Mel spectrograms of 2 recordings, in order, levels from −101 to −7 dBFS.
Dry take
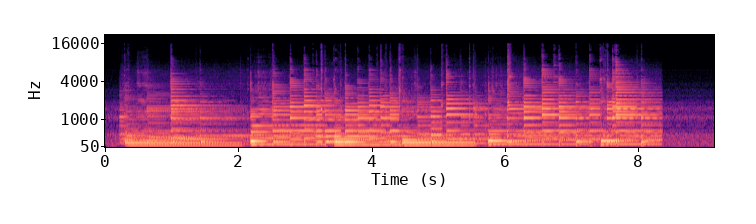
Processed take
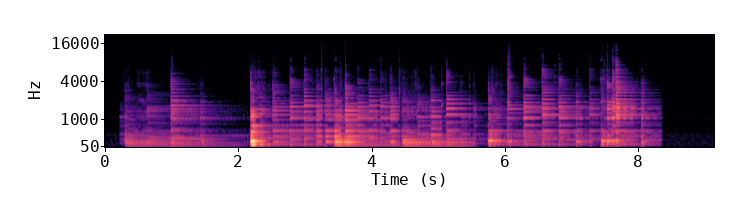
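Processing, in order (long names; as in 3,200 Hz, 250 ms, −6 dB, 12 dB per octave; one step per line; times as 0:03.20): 0:02.05–0:02.48: low-shelf EQ 150 Hz +10 dB
expander for the loud parts 2.5 to 1, over −37 dBFS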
